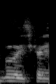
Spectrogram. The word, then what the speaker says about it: Buies Creek: Are you Are you impressed I knew how to pronounce Buoys Creek? That is good. Yeah, that is Buoys Creek.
